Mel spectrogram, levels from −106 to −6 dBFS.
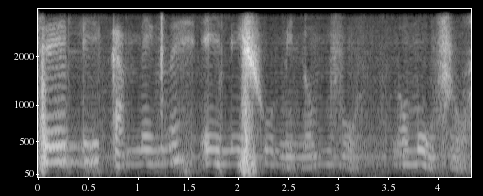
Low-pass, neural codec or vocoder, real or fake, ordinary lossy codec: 3.6 kHz; vocoder, 24 kHz, 100 mel bands, Vocos; fake; none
